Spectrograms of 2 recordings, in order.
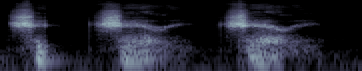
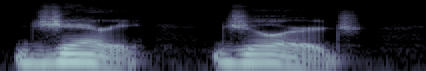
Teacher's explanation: una vez que activo las cuerdas vocales, tenemos la J. O la G.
